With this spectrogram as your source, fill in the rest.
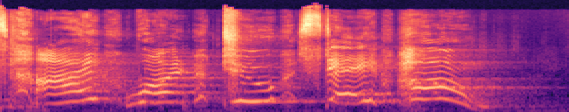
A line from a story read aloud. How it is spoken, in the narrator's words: screams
